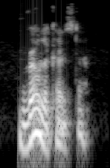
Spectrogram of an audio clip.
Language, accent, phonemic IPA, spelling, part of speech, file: English, Southern England, /ˈɹəʊləˌkəʊstə/, rollercoaster, noun, LL-Q1860 (eng)-rollercoaster.wav
- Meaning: 1. An amusement ride consisting of a train on a track that rises, falls, twists and turns 2. A situation characterized by significant fluctuations in direction, emotion or intensity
